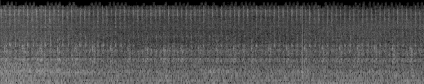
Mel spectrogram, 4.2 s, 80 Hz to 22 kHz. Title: Audi A2 1.4 AUA Ticking Noise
